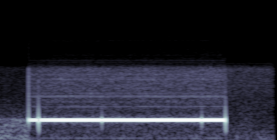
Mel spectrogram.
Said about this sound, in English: I'm going to dial this phone over right now, okay?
